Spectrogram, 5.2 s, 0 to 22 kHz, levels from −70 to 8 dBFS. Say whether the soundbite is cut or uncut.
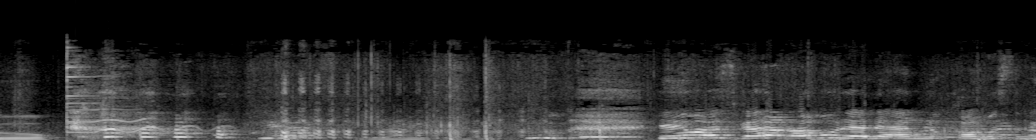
uncut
